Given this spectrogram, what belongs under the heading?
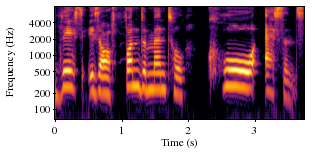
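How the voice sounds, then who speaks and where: A woman with an Irish accent and ordinary pitch variation, on a very clean recording with a silent background. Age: 50s. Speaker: qigong and acupressure teacher. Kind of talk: podcast monologue, instructional.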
